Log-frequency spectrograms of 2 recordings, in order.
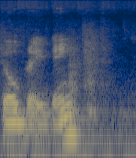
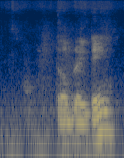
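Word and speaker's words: Добрый день: Dimitri, day, it's pronounced with a Russian E, like in yellow, not English E. Yeah. So, Yeah. So, Dane. Dobry Dane. Dobry Dane.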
